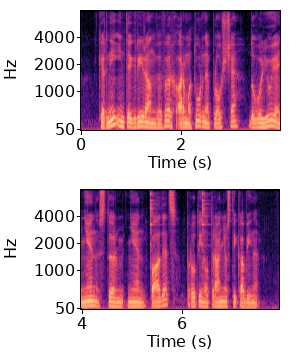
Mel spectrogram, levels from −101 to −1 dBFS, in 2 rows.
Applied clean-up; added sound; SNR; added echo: none; Cutlery, silverware; 16 dB; none.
